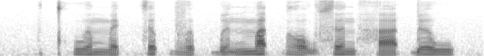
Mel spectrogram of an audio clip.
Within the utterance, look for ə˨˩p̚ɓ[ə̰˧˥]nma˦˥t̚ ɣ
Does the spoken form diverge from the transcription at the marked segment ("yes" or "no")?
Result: no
